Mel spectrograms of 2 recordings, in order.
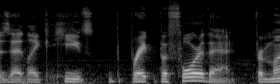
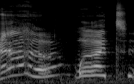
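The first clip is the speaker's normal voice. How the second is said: mock girlish screaming, higher. Retelling how a shot man reacted: imitating someone screaming like a girl. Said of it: "immediately started screaming like a girl".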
